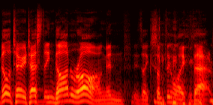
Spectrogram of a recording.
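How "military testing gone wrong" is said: put-on raised, high-pitched old-fashioned radio announcer voice. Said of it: "It's a good old-timey voice you have there".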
